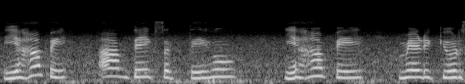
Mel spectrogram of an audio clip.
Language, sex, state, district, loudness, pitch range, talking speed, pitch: Hindi, female, Haryana, Rohtak, -14 LUFS, 310-350 Hz, 130 wpm, 325 Hz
